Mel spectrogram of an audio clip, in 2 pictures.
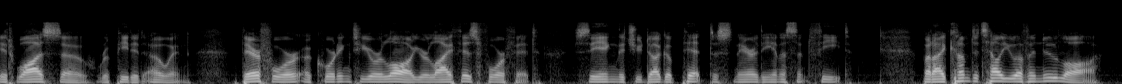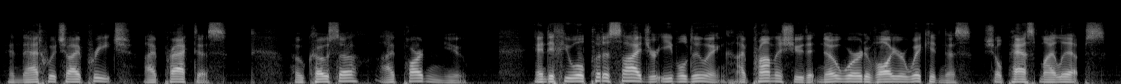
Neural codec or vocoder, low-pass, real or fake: none; 7.2 kHz; real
